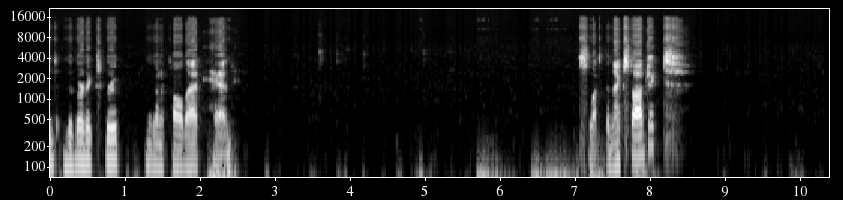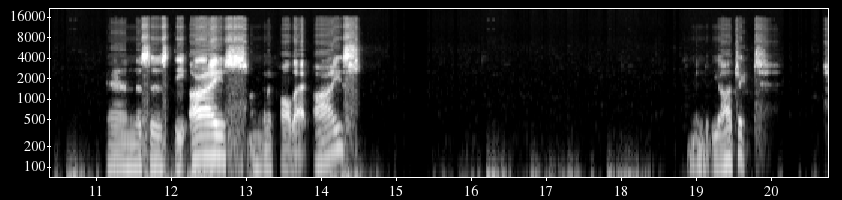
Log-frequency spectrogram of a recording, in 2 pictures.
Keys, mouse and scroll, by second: 9.9-13.7 middle drag, 16.1-19.1 middle drag.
